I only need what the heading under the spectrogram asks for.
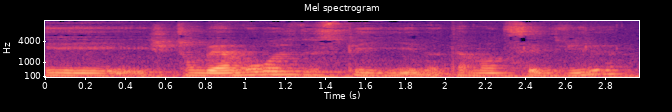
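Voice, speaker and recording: The room echo can be heard. A woman speaks at a fairly quick pace. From France, Alsace (Strasbourg). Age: 60s. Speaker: psychotherapist. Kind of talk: interview.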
